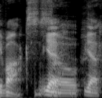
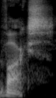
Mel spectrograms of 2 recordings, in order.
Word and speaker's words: Võx: the episode they say Vox so that's what we're going with the Borg Queen pronounced it Vox so OG Borg Queen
